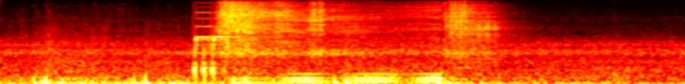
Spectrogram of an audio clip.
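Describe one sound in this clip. A medical dispenser buzzes briefly.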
